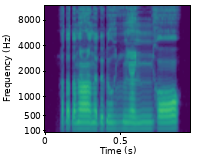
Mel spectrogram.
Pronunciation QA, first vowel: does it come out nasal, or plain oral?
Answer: nasal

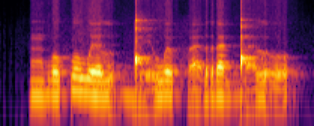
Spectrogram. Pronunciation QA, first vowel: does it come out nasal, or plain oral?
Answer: oral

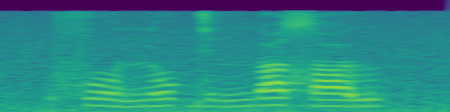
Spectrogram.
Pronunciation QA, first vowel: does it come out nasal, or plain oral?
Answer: oral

